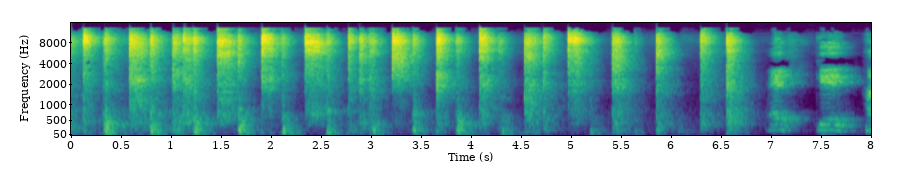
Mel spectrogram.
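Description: Hand slaps on the thighs and shins, hand claps and heel clicks of a Roma men's slapping dance sequence, performed without music. The sharp smacks come about three a second in an uneven dance rhythm.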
